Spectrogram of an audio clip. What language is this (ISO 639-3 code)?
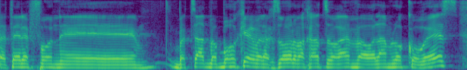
heb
